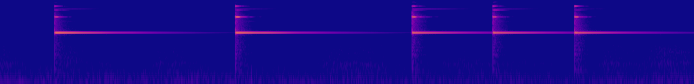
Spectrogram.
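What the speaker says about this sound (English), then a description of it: "Anytime you play the bells, you want to make sure that you pull the sound out." Orchestra bells struck with a mallet on the note F ring out alone, five clear bright strikes, the first three evenly spaced and the last two quicker, each tone sustaining and slowly fading.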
